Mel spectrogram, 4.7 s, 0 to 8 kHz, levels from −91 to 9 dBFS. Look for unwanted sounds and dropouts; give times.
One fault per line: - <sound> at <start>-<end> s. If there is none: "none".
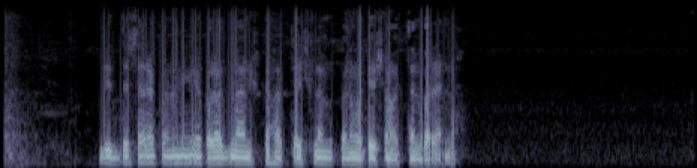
none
